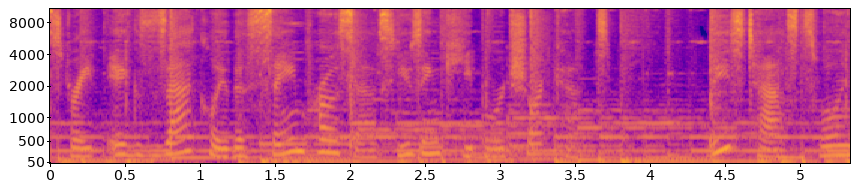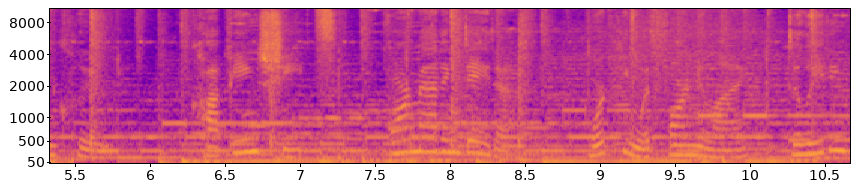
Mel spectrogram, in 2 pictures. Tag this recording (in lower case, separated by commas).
speech, music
